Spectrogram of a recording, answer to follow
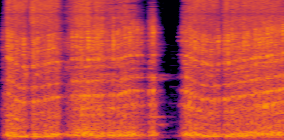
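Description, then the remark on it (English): A person voices a loud, growling monster roar, imitating a Hodag, holding it for over a second, pausing for a quick breath, then roaring again just as forcefully. “However, Jeff Hodag, being the most righteous and great Hodag that he is, lands upon his tail, skids, and lets out a roar of...”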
